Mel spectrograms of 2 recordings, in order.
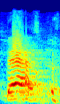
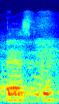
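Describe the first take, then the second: First: The word is said with one syllable. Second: The word is said with three syllables. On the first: The speaker calls it right. "그래서 일음절인데" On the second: The speaker calls it wrong. "데스크가 삼음절이 아니라"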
